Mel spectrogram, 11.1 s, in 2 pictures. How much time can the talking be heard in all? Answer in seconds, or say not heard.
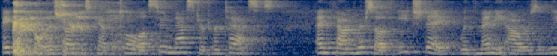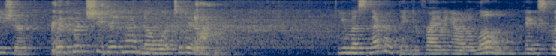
10 s.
